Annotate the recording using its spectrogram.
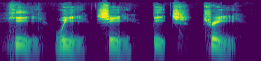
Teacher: this e sound always stays the same it doesn't change so it is a fixed vowel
